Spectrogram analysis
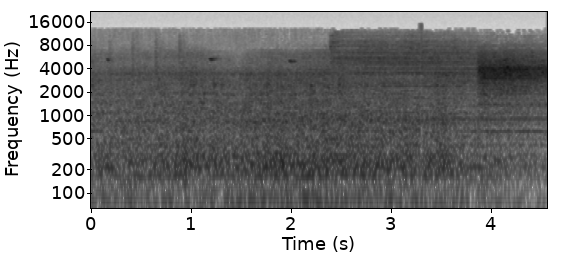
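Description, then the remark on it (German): A heavy express train rumbles loudly and steadily, with a rushing roar of wheels on rails, and a high metallic brake squeal rises near the end as it slows after the emergency brake is pulled, stopping at Güllen on the Venice–Stockholm line. “Der D-Zug hält in Güllen.”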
